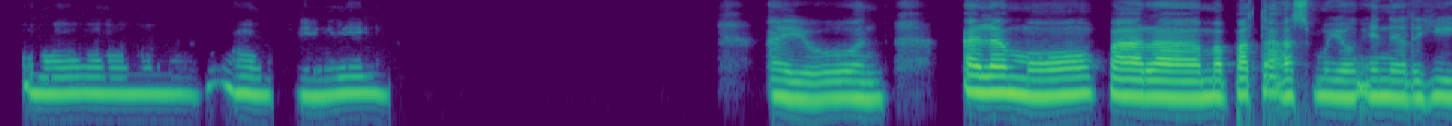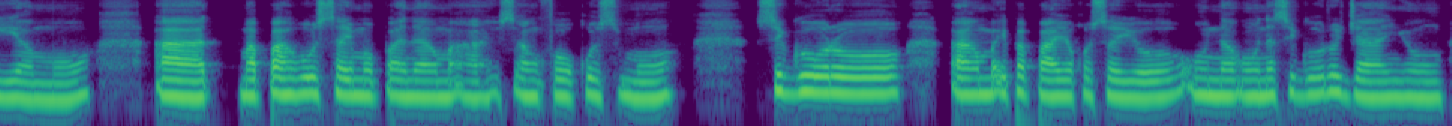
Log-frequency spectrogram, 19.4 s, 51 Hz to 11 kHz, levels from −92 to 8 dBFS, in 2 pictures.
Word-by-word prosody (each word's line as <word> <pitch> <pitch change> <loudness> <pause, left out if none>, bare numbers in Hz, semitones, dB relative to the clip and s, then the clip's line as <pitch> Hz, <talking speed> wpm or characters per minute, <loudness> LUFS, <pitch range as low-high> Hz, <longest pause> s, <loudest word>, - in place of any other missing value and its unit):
Oh, 205 -2 -5 0.3
okey. 200 +1 -5 2.6
Ayun. 170 -1 -1 0.5
Alam 215 -1 +7
mo, 185 -2 +2 0.4
para 185 -3 +6
mapataas 185 +1 +1
mo 190 - -3
yung 180 -1 0
enerhiya 175 -1 -1
mo, 160 +4 -3 0.4
at 180 -1 +4
mapahusay 195 +1 +2
mo 185 -1 -1
pa 190 +1 -2
nang 180 -1 0
maayos 180 +2 -4
ang 185 -4 -2
focus 185 +1 -3
mo, 180 +1 -2 0.5
siguro 210 -2 +2 0.3
ang 195 -1 +2
maipapayo 200 -3 0
ko 195 - -5
sa'yo, 175 +3 -1
unang-una 185 -1 0
siguro 205 +2 -2
diyan, 180 -1 -1
yung 175 -1 -2
190 Hz, 90 wpm, -22 LUFS, 180-205 Hz, 2.6 s, Alam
